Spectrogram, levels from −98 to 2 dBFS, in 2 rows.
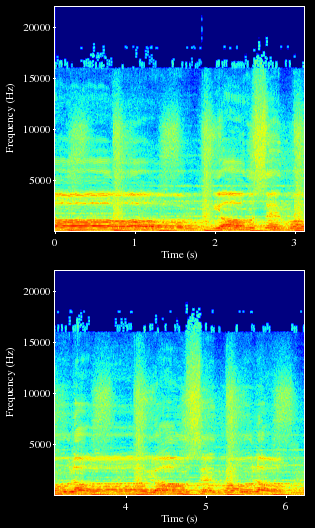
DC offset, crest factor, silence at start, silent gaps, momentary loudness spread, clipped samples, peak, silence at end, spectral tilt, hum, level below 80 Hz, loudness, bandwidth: under 0.1%; 14 dB; 0 s; none; 5 LU; under 0.1%; 0 dBFS; 0 s; -5 dB/octave; none; -22 dBFS; -15 LUFS; 17.5 kHz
